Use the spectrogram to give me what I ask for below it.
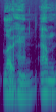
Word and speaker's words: LXHXN: No, you just pronounce it Lohan. The X's are there to stop people with legal interests finding it on Google.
